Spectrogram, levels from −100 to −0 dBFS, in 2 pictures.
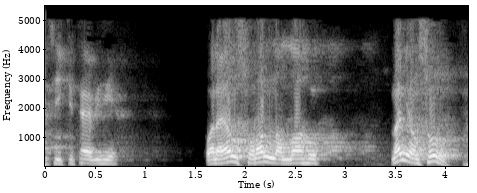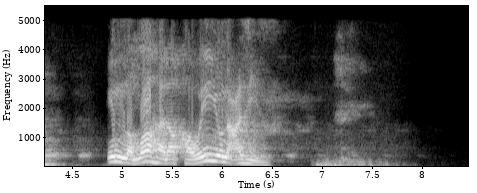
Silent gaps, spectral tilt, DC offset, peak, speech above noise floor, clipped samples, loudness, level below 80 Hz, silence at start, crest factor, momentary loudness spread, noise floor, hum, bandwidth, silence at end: none; -10 dB/octave; under 0.1%; 0 dBFS; 70 dB; under 0.1%; -12 LUFS; -42 dBFS; 0 s; 12 dB; 18 LU; -81 dBFS; none; 5.2 kHz; 1.05 s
